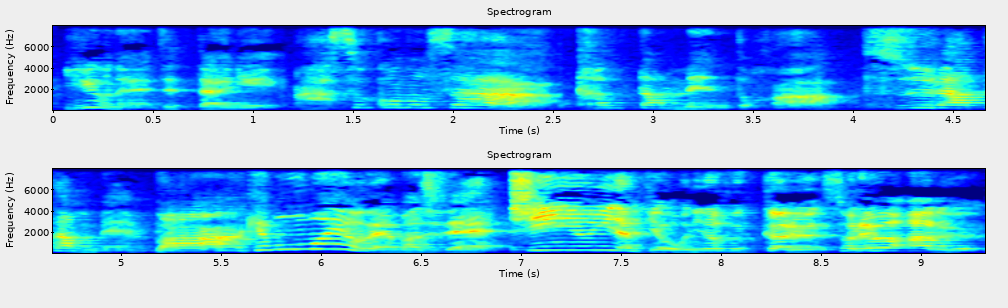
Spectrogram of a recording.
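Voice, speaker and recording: A woman of twenty-four chatting casually as a YouTube host, reacting to viewer comments in an animated, giggly, self-mocking way, recorded on a camera mic. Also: fairly high pitch, reverberant, slight background noise.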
